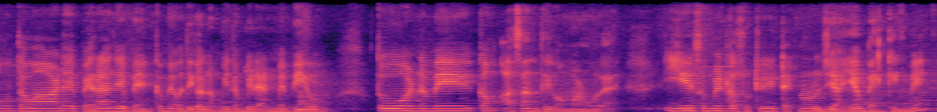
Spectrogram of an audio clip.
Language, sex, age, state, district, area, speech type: Sindhi, male, 18-30, Gujarat, Surat, urban, spontaneous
